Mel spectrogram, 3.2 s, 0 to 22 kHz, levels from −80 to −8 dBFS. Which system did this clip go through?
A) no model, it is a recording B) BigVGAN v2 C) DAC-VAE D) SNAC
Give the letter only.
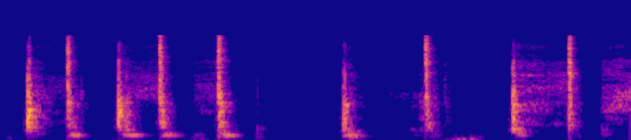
B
